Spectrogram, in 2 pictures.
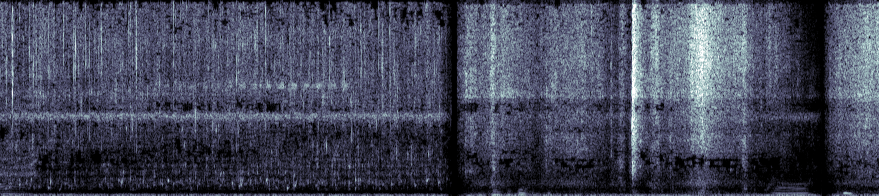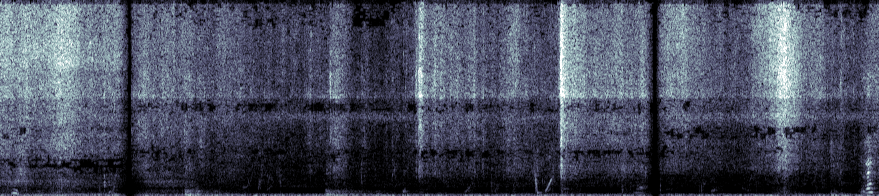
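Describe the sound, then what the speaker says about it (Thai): Water runs steadily in a small stream beside rice fields on a family day out in rural Thailand, a continuous close trickle and gurgle, with voices and other activity around it. "น้ำไหลจ้า"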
